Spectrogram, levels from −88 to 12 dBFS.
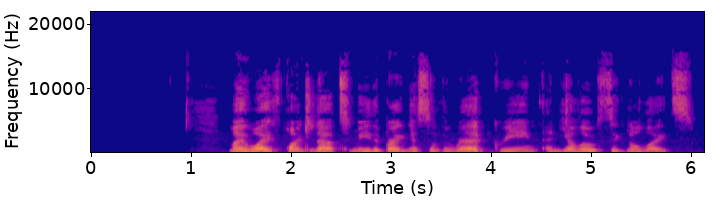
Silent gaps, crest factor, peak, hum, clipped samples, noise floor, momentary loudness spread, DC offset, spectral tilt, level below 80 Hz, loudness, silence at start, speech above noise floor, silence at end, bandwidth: none; 20 dB; -10 dBFS; none; under 0.1%; -89 dBFS; 12 LU; under 0.1%; -4 dB/octave; -78 dBFS; -30 LUFS; 1.4 s; 60 dB; 0.15 s; 16 kHz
